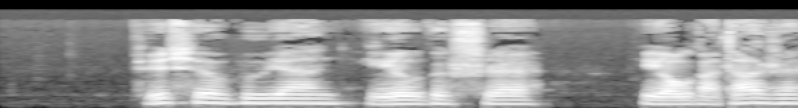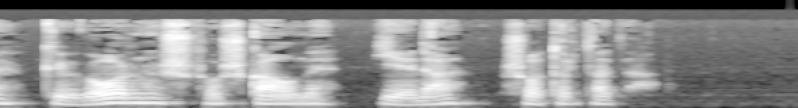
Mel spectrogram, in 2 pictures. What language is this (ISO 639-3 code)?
chm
